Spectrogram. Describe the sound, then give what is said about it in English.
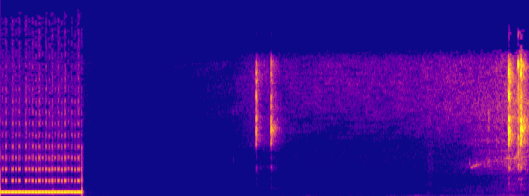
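A telephone ringing: one loud, short electronic tone burst that cuts off abruptly, followed by near silence and then a few faint clicks and rustles. “The phone keeps fucking ringing.”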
